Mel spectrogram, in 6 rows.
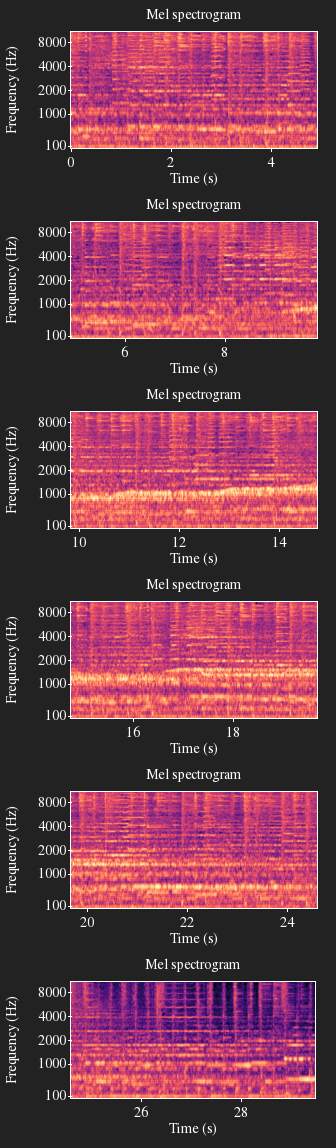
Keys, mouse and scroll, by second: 9.6 ctrl+t, 10.5 alt+shift+click, 15.8 alt+shift+click, 21.1 alt+shift+click, 23.3 Up, 23.6 Up, 24.1 Return, 24.7 Right.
